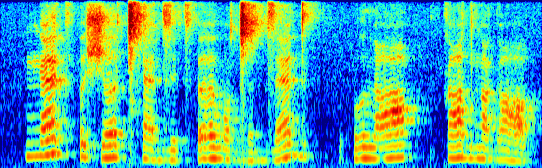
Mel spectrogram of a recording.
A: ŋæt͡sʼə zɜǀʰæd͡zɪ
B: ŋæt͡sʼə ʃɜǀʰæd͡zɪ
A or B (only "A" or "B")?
B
